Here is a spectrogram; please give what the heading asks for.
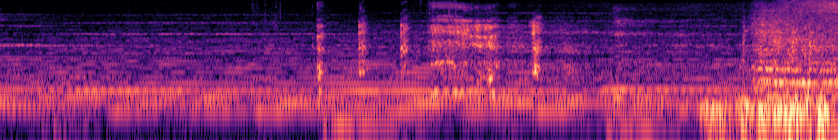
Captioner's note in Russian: ~Ха-ха-ха!~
